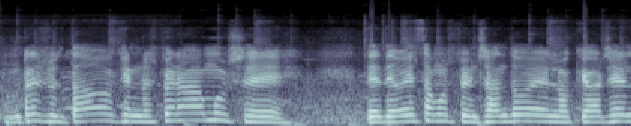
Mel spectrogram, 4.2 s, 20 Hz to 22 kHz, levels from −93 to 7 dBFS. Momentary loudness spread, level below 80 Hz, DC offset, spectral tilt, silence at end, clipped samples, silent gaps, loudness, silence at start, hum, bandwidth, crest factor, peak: 4 LU; -52 dBFS; under 0.1%; -6 dB/octave; 0 s; under 0.1%; none; -14 LUFS; 0 s; none; 11.5 kHz; 14 dB; 0 dBFS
